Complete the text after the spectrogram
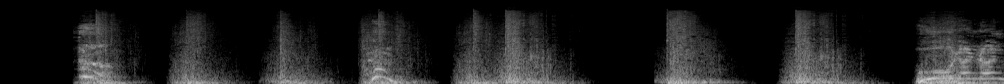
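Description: Weapon strikes land in short, sharp bursts.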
